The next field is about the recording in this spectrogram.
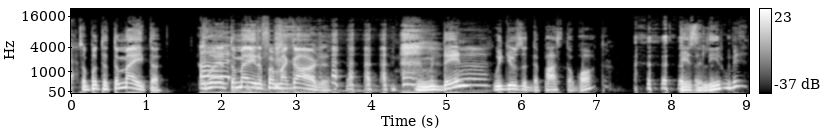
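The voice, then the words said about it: Put-on old Italian man accent. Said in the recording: “what is the sexiest accent on a man for you? ... Italian? ... Maybe not old Italian man, but yeah, young Italian man.”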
